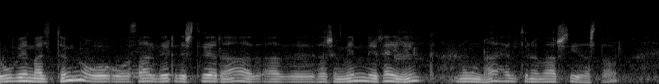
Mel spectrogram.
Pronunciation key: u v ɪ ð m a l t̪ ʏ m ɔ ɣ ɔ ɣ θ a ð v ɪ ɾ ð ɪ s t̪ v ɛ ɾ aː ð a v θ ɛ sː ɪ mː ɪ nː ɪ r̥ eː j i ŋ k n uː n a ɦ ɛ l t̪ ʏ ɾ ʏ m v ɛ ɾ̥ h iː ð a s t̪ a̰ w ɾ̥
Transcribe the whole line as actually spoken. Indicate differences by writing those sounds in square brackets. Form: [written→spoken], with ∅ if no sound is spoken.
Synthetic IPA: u v ɪ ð m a l t̪ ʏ m ɔ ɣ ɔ ɣ θ a ð v ɪ ɾ ð ɪ s t̪ v [ɛ→ɛː] ɾ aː ð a [v→ð] θ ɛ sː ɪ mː ɪ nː ɪ r̥ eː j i ŋ k n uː n a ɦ ɛ l t̪ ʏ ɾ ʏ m v [ɛ→a] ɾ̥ [h→s] iː ð a s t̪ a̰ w ɾ̥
